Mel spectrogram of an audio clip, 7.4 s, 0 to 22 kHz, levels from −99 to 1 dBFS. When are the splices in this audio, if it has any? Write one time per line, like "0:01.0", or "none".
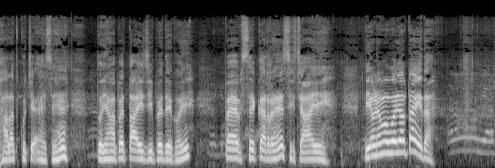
none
